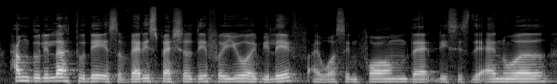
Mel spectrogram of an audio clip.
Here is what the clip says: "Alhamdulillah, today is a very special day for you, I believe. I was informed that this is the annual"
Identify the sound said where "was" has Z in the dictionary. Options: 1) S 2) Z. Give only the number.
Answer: 1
